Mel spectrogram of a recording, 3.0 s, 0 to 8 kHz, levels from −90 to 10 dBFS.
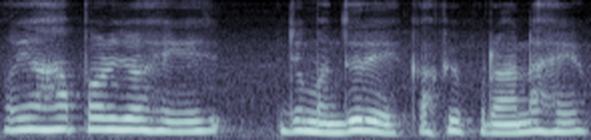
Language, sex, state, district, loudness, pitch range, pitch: Hindi, female, Bihar, Gaya, -14 LUFS, 195-230 Hz, 210 Hz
